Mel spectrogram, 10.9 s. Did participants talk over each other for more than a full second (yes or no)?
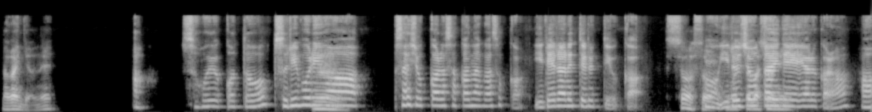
yes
